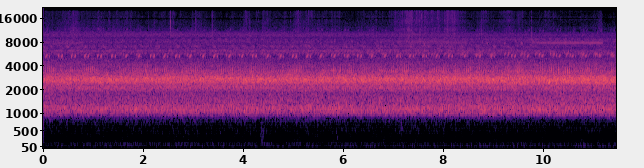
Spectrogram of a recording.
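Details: Frogs calling at the end of the rainy season and the start of the cold season. A dense, steady chorus of high trilling croaks with no break, plus a faint, rapidly pulsing higher note running throughout.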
